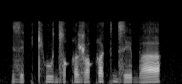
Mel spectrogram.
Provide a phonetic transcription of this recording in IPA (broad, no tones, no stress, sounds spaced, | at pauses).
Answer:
z e k cʰ u d͡z o q ɯ ʐ u q ɯ k d͡z e b a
